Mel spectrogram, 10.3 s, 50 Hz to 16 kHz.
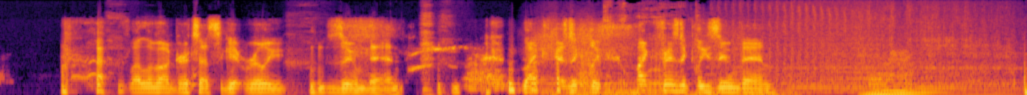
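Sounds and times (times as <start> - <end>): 
laughter: 0.6 - 1.4, 2.9 - 6.8
speech: 0.6 - 7.9
helicopter engine rumble: 5.4 - 10.2.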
